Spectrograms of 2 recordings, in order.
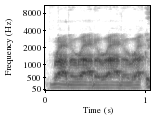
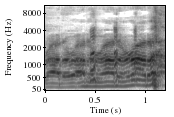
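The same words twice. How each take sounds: First: Low, muttered rada rada gibberish; Schnitzel gibberish. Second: Loud, laughing rada rada gibberish; a loud, hammed-up cartoon creature's gibberish; Schnitzel gibberish. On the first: Retold or imitated. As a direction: mumble rada rada like a creature. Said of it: "he doesn't talk normal". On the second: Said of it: "that's how he talks".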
